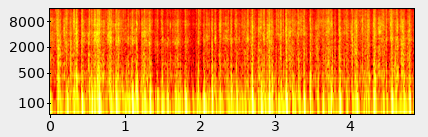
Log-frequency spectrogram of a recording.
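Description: A long, hollow, patterned cardboard tube is held in both hands over a microphone and quickly tapped and scratched with fingernails. It produces a rapid, uneven run of soft, dull, low thumps with almost no ring, and a faint bright scratching texture between them.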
